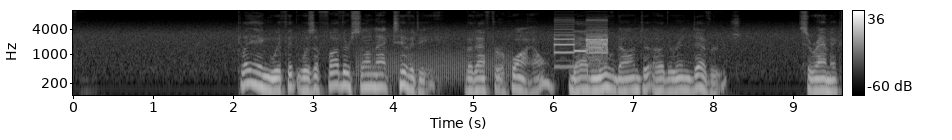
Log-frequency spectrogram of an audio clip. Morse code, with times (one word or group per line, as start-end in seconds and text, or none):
none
